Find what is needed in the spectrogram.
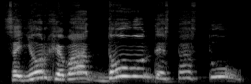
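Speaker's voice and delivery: high cry with a long-drawn "dónde"; re-enacted last shout. Preacher re-enacts his last call to God, a high drawn-out cry. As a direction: stretch it out high, calling up to heaven. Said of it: "la última vez que grité".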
